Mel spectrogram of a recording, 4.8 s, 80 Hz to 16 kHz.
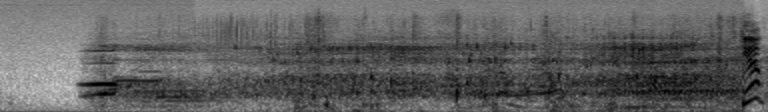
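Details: Off Maui, male humpback whales sing: long, bending, wavering moans with a sharp rising sweep near the end, phrases repeated over and over amid water sounds; such songs are loud, audible up to 20 miles away.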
